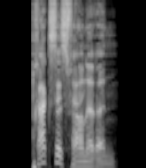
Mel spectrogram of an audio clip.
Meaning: inflection of praxisfern: 1. strong genitive masculine/neuter singular comparative degree 2. weak/mixed genitive/dative all-gender singular comparative degree
- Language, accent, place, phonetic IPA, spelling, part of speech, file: German, Germany, Berlin, [ˈpʁaksɪsˌfɛʁnəʁən], praxisferneren, adjective, De-praxisferneren.ogg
